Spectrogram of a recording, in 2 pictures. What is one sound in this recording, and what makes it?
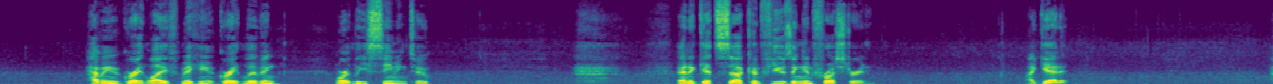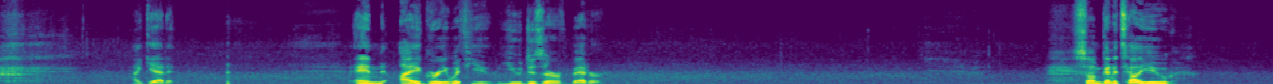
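A middle-aged man talks calmly and earnestly close by, outdoors.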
